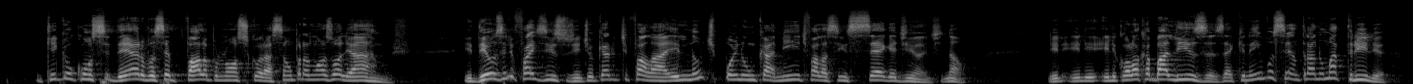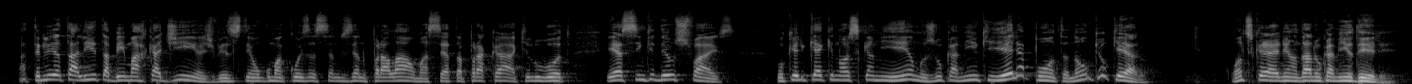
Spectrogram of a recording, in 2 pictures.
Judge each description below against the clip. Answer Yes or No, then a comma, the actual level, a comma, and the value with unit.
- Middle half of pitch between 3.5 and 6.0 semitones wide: Yes, average, 5.2 semitones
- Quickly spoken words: Yes, fast, 210 wpm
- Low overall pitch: No, medium, 185 Hz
